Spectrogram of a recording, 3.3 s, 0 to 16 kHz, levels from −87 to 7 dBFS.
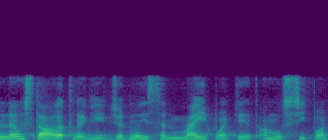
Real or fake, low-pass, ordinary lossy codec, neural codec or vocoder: fake; 7.2 kHz; AAC, 96 kbps; codec, 16 kHz, 0.5 kbps, FunCodec, trained on LibriTTS, 25 frames a second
